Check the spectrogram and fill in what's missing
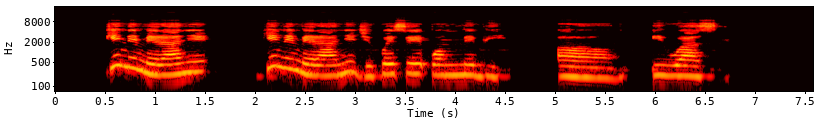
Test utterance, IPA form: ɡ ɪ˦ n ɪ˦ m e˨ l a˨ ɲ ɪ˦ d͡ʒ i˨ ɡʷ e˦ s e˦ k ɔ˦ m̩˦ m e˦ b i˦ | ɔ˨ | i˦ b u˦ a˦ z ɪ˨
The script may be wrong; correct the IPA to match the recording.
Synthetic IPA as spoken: ɡ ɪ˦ n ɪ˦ m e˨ ɾ a˨ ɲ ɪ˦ d͡ʒ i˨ kʷ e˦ s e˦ k͡p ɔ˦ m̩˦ m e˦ b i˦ | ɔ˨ | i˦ w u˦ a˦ s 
